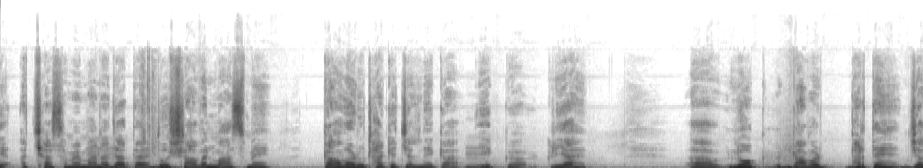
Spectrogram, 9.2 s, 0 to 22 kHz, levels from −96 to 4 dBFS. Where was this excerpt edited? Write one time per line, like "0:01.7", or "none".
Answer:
0:01.5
